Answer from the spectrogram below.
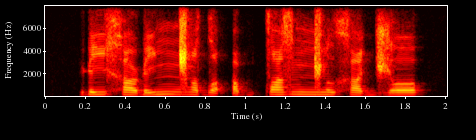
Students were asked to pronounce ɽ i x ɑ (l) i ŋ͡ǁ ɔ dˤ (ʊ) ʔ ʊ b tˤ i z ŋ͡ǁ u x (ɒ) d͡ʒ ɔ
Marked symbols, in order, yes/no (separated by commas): no, yes, no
